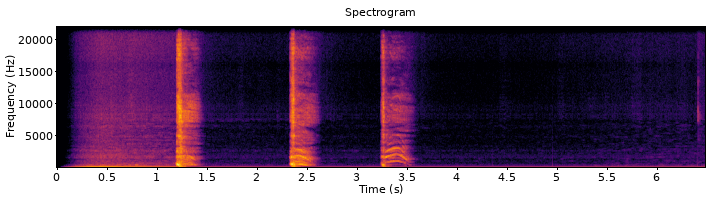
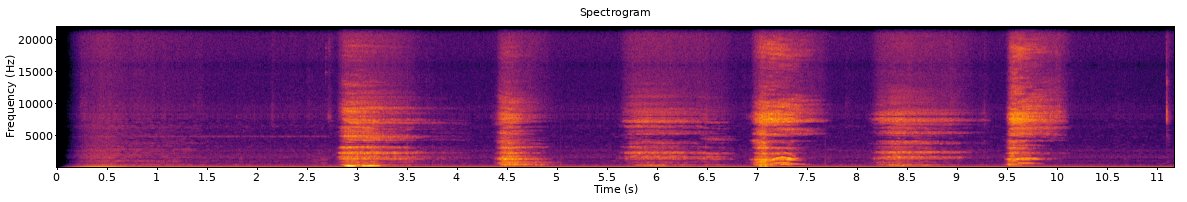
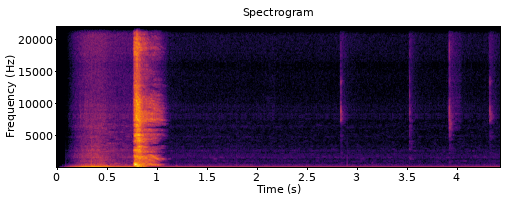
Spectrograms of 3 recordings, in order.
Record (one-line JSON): {"three_cough_length": "6.5 s", "three_cough_amplitude": 32768, "three_cough_signal_mean_std_ratio": 0.29, "exhalation_length": "11.2 s", "exhalation_amplitude": 31098, "exhalation_signal_mean_std_ratio": 0.54, "cough_length": "4.4 s", "cough_amplitude": 32768, "cough_signal_mean_std_ratio": 0.23, "survey_phase": "beta (2021-08-13 to 2022-03-07)", "age": "65+", "gender": "Male", "wearing_mask": "No", "symptom_none": true, "smoker_status": "Never smoked", "respiratory_condition_asthma": false, "respiratory_condition_other": false, "recruitment_source": "REACT", "submission_delay": "2 days", "covid_test_result": "Negative", "covid_test_method": "RT-qPCR", "influenza_a_test_result": "Negative", "influenza_b_test_result": "Negative"}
